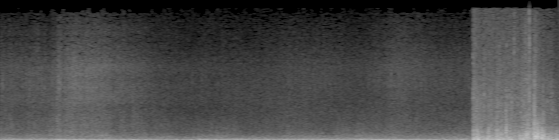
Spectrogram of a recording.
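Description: Wind rushes steadily during a parachute descent.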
